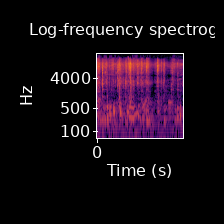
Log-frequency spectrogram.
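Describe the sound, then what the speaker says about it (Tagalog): Pigeons cooing softly in a brief, faint burst of several overlapping low coos with some light background noise. "Yung mga kalapatids."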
